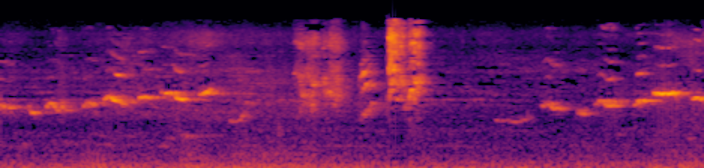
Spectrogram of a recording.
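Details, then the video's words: Pet cockatiels in a mating call session: soft warbled chirps sliding around a mid pitch, broken by a few loud harsh bursts in the middle, with quiet gaps between phrases. "Cocktail birds meeting call sound."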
